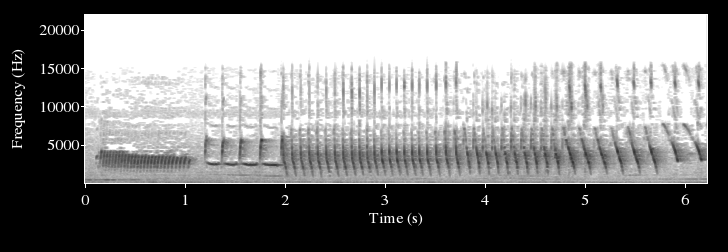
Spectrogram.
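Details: Canary lure song for teaching young canaries: a steady buzzy high tone, a few clipped notes, then a long rapid rolling trill that slows into spaced downslurred chirps near the end.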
